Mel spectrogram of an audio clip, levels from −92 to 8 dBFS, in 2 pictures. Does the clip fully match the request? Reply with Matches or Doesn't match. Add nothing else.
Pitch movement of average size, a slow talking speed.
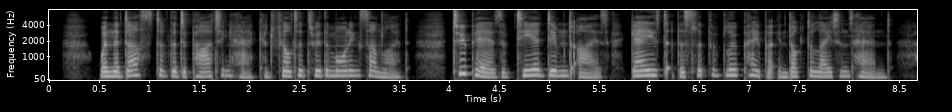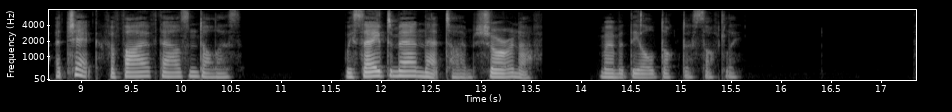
Doesn't match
